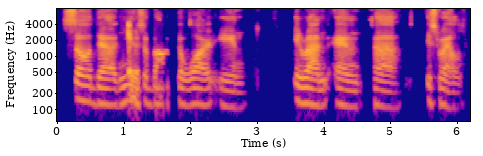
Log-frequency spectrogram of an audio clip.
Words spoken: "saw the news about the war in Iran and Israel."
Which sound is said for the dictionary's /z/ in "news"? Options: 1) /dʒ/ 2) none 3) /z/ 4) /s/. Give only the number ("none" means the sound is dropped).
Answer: 4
